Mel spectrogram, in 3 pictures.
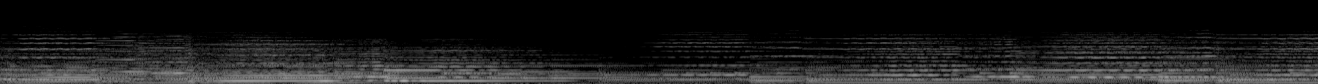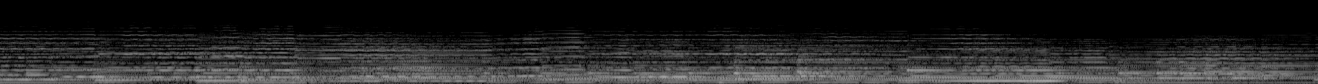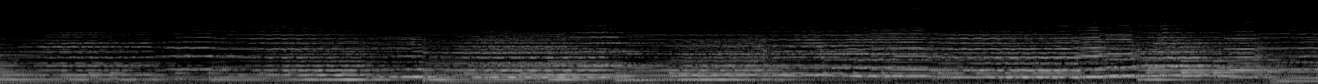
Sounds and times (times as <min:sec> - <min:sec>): Cello: 0:00.0 - 0:39.5
Violin, fiddle: 0:00.0 - 0:39.5.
